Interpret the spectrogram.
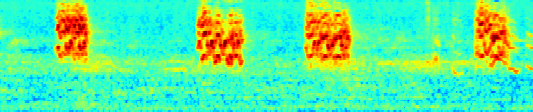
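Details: A pet Budgerigar at home gives short, harsh, scratchy chirps in bursts about once a second.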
